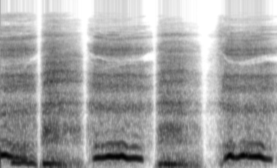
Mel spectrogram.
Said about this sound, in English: So I was panting not because of your sexy voice, because I think that's what people would naturally incline to think. Yeah, that's what I thought you were doing. No. I'm panting because I'm on major withdrawals,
